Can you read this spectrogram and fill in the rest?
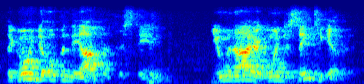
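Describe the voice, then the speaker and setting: A man's voice: fairly high pitch, fast talker, fairly bright tone, close to an everyday voice. A man playing a self-assured, earnest opera singer and suitor in an old-time radio drama, polite and confident. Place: theatre stage. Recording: echoey stage, distant, dull, noisy.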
